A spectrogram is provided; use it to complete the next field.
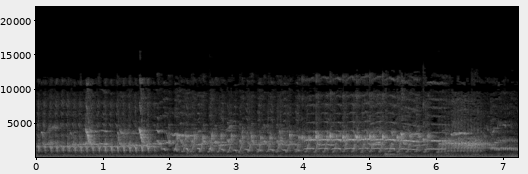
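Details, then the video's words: Waterslager canary team singing: a rapid rattling rolled trill, two sharp upward notes, then long, layered, water-like rolling phrases at middle and high pitch without pause. "malinois Waterslager"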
